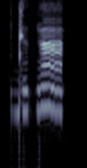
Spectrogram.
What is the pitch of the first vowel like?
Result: low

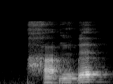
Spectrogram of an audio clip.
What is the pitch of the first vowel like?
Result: low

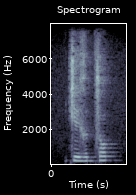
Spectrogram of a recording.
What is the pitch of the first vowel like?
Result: low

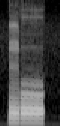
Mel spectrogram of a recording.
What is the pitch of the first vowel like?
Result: low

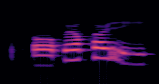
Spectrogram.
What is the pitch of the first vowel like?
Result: low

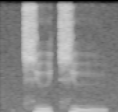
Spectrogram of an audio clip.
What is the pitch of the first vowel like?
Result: high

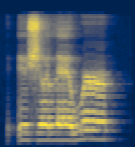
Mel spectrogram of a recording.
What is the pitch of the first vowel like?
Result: low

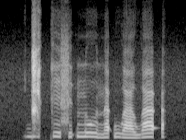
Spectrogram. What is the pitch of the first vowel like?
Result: high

